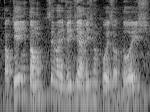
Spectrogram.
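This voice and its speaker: A man's voice: fairly high pitch, expressive, fairly quick, recorded from a distance. A man teaching a music theory lesson step by step, often checking in with his students. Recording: echoey room, voice off-mic, faint hum.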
